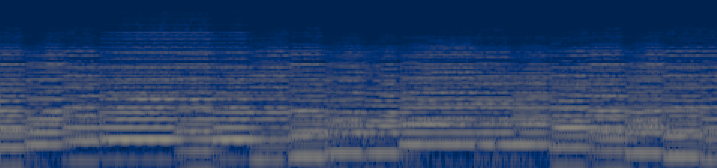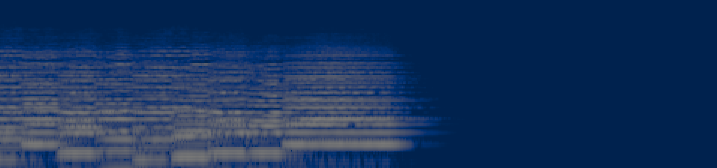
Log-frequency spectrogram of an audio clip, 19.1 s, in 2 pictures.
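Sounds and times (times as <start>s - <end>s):
strings: 0.0s - 15.1s.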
